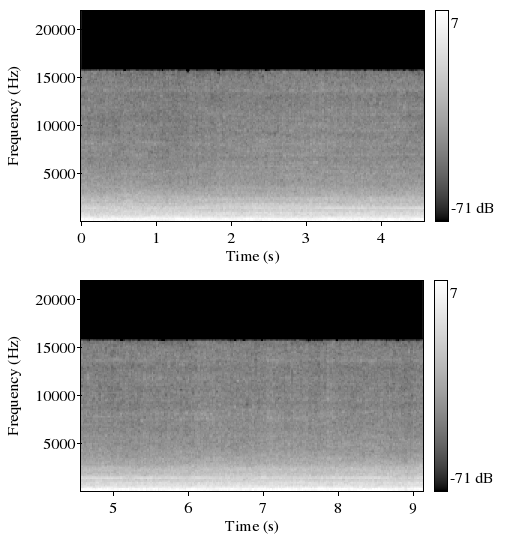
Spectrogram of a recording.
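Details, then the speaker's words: Cub Cadet garden tractor that smoked when hot, after exhaust manifold, muffler and air cleaner refitted, running with mower deck engaged: steady engine drone, constant pitch, even hum under load; normal running under load. "Well, it started right up. Let's see how we're gonna do. Hang on, this will get loud. Let me turn on the mower deck."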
